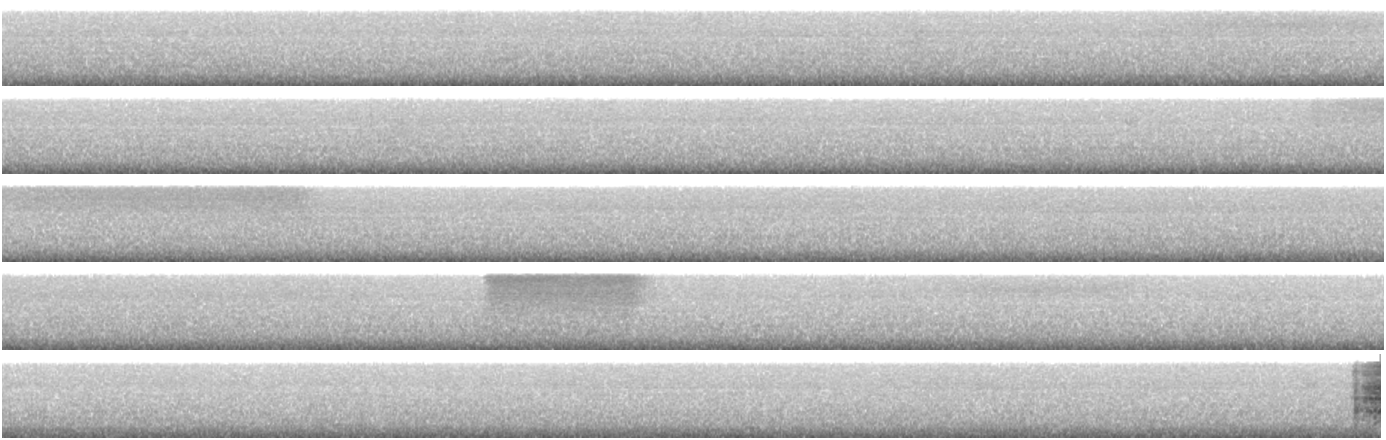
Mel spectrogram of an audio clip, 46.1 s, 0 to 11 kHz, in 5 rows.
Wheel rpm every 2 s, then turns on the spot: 0, 0, 0, 0, 0, 0, 0, 0, 0, 0, 0, 0, 0, 0, 0, 0, 0, 0, 0, 0, 0, 0, 10.
none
